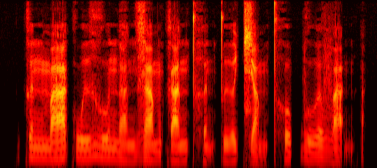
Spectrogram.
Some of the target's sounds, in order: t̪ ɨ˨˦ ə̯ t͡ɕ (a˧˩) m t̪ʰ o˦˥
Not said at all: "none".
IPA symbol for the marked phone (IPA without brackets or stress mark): a˧˩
